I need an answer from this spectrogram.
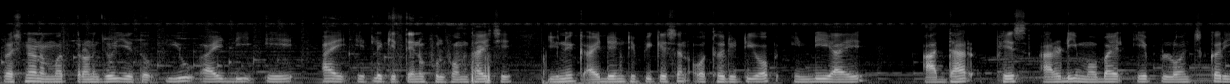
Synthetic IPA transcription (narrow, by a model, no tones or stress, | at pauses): pɾəʃnənəmbəɾt̪ɾəɳd͡ʒoijet̪ojuʔajɖie | ajeʈleket̪enofulfʰɔmt̪ʰajt͡ʃʰe | junika̰iɖeɳʈifikeʃənɔ̰t̪ʰoɾiʈiɔfiɳɖijae | ad̪ʱaɾ | pʰesaɾɖimobaileplɔ̃ɲt͡ʃkəɾi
